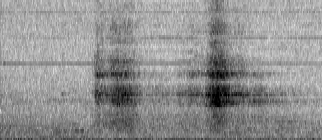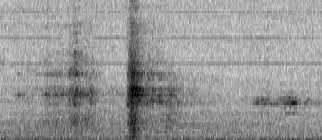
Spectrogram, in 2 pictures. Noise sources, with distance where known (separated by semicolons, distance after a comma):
car horn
